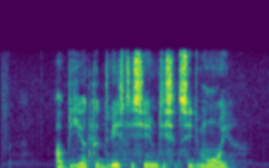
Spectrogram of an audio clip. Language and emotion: Russian, sad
